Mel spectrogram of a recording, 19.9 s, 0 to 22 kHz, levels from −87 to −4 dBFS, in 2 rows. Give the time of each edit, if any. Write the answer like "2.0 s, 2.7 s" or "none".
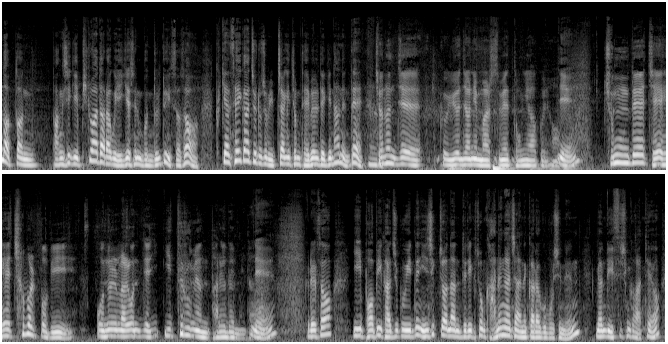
5.6 s, 14.5 s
